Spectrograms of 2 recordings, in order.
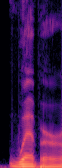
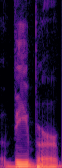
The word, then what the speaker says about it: Weber: Garrison troops under um Weber although they he's it's pronounced vber because he was German um and they're going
